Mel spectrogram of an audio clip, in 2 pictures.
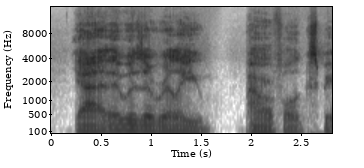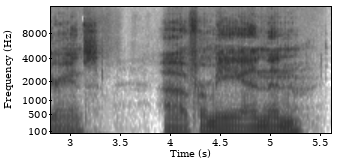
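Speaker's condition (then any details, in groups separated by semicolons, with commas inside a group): ALS; affects hand function; recently diagnosed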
